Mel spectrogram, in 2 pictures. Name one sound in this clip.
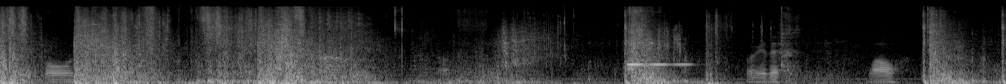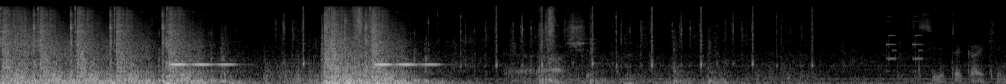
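Gunshots bang loudly in quick bursts.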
